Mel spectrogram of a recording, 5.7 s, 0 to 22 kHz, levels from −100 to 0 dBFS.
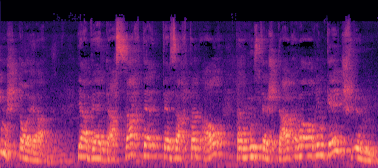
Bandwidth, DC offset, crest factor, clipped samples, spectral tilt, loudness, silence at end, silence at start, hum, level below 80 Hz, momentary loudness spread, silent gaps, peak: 15.5 kHz; under 0.1%; 14 dB; under 0.1%; -6.5 dB/octave; -22 LUFS; 0 s; 0 s; none; -56 dBFS; 4 LU; none; -8 dBFS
